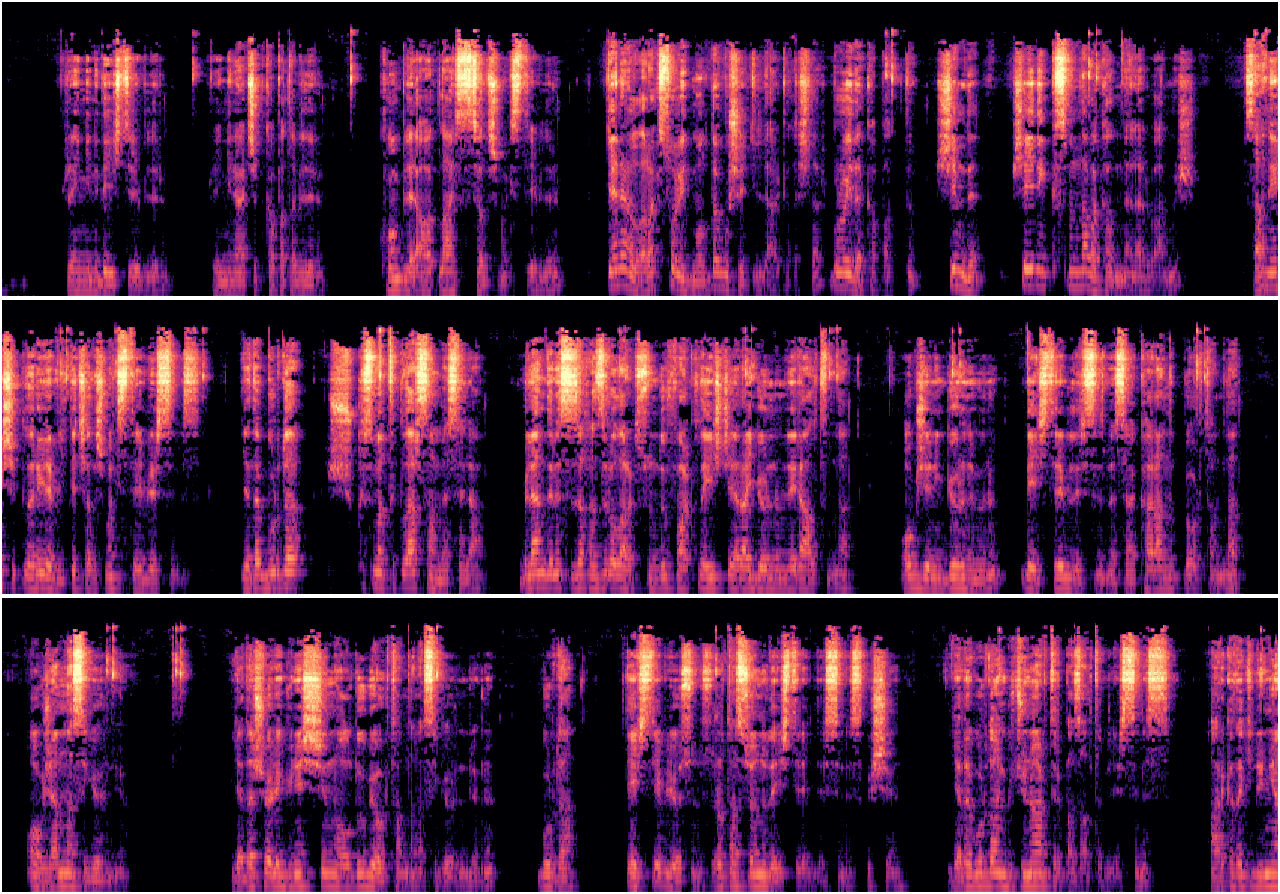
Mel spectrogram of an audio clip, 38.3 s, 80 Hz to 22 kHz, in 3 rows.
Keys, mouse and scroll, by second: 11.1 drag, 26.6 click, 34.6-35.8 drag.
